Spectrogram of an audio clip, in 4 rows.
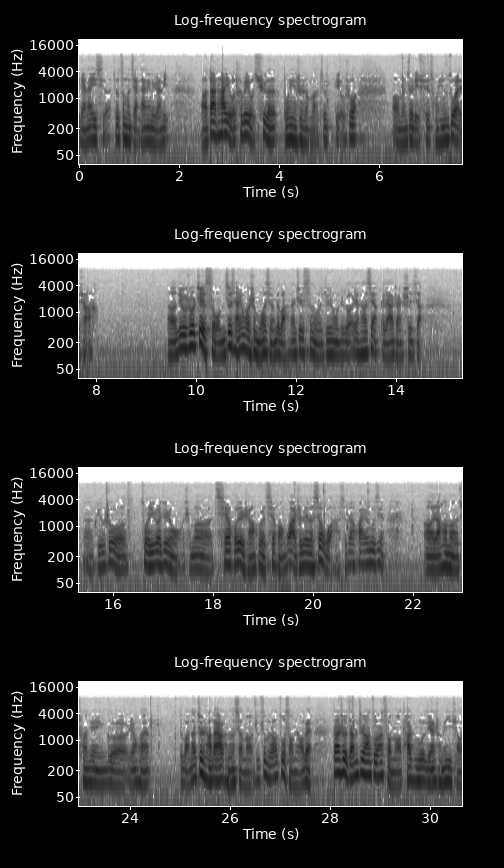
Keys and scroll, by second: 6.5 Delete, 6.8 Delete, 19.6 Escape, 24.4 t, 26.5 e.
